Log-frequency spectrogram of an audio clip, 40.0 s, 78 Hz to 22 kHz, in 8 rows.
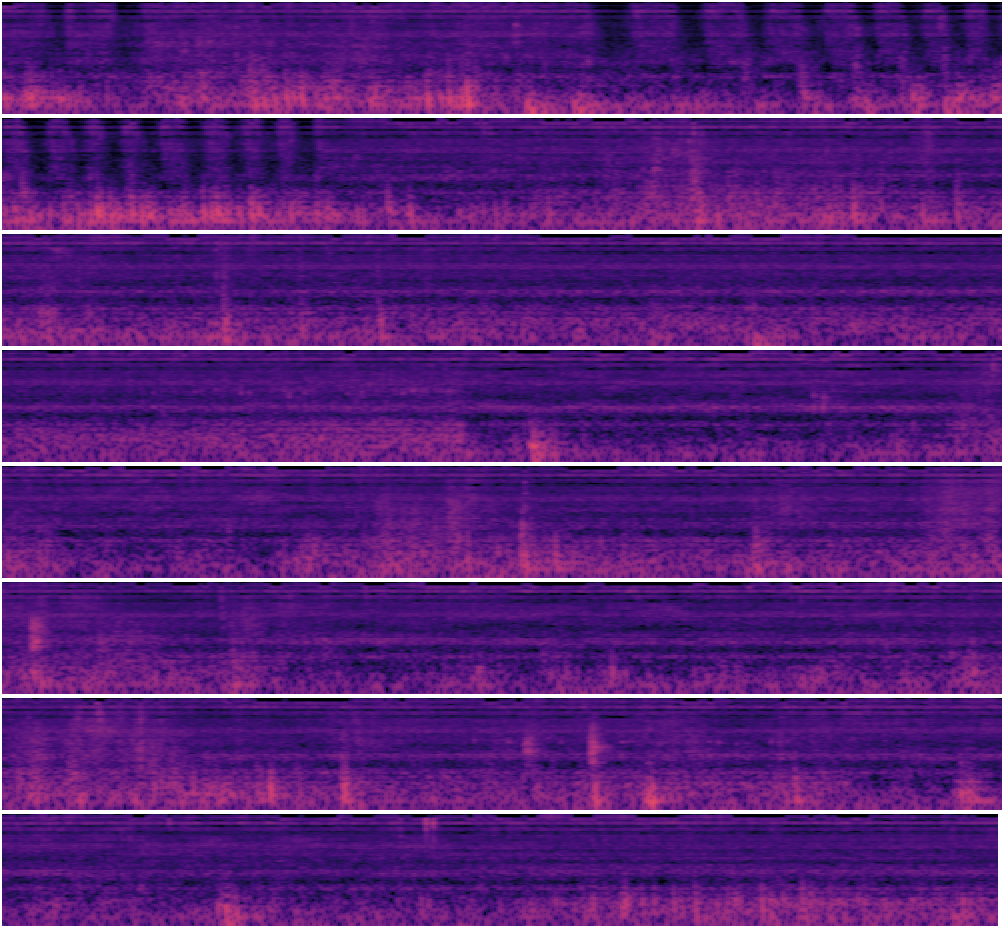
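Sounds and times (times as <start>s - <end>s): sponge squeezed with fizzing lather: 0.0s - 12.3s, 15.5s - 39.9s.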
